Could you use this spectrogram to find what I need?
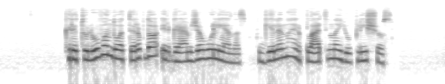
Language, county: Lithuanian, Alytus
